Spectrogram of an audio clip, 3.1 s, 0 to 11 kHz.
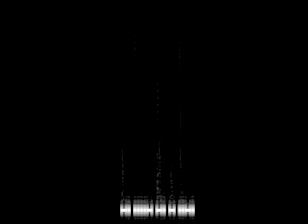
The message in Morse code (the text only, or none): N4NTF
